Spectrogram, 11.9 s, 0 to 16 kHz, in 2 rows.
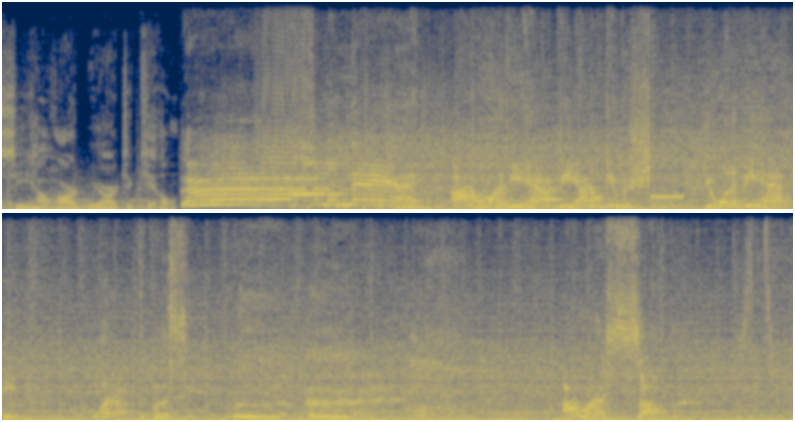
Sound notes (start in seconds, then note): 7.3 grunts SEXIER; 7.3 grunts; 9.1 flexing sounds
